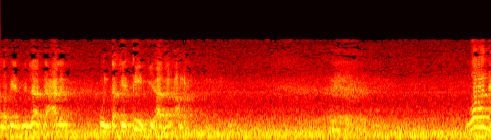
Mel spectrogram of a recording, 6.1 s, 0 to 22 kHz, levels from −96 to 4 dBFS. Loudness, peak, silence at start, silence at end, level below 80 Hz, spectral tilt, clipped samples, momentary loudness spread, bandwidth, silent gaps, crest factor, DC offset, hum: -23 LUFS; -4 dBFS; 0 s; 0 s; -32 dBFS; -8 dB/octave; under 0.1%; 10 LU; 8 kHz; none; 18 dB; 0.3%; none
